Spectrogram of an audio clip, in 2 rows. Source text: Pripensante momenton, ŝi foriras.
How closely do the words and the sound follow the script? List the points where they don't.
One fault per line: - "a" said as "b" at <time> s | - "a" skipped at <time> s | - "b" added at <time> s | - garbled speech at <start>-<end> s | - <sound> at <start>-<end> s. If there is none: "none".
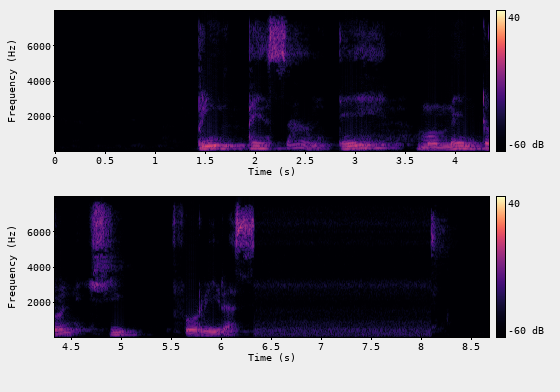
none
